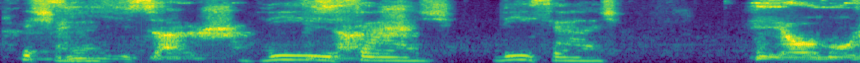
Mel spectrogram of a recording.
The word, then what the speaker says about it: visage: Visage is the French pronunciation. Visage.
